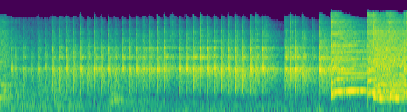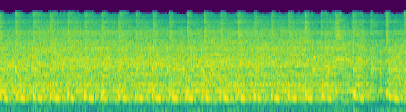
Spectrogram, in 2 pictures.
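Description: Peking opera percussion ensemble: a fast roll of light clapper and drum strokes, then from about four and a half seconds in, gongs and cymbals join in a louder, fast, even beat.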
